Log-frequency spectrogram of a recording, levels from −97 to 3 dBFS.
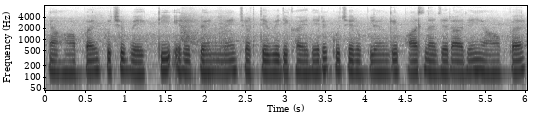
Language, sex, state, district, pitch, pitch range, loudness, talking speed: Hindi, male, Rajasthan, Jaipur, 135 Hz, 135-145 Hz, -18 LUFS, 230 wpm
